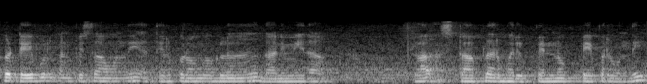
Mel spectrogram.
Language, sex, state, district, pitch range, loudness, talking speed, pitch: Telugu, male, Telangana, Mahabubabad, 140-150 Hz, -19 LUFS, 140 wpm, 145 Hz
